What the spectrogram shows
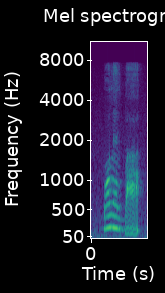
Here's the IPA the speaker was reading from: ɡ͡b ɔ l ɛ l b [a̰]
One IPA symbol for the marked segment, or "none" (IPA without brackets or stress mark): a̰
